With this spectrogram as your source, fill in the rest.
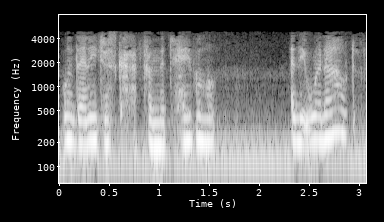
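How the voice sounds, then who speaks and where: A woman's voice: mid-range voice, steady tone, brisk, natural voice. An actress plays an anxious, distraught wife in a vintage radio drama. She pleads earnestly and will not be put off. The recording is thin and boxy, with some noise beneath the voice. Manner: imploring, insistent, earnest. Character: distraught, pleading wife of a missing truck driver. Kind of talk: old-time radio drama acting. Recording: noisy, narrow-band old radio recording.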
